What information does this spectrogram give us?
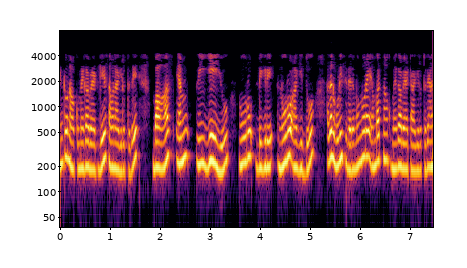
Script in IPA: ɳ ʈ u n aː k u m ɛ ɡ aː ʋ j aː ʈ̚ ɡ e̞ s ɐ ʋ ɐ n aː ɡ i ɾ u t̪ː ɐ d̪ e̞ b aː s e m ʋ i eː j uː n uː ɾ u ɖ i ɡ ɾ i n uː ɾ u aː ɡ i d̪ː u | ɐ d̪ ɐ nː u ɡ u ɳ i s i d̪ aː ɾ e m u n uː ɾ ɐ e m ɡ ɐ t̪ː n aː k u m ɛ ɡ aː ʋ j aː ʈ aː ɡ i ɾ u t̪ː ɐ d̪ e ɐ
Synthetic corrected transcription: ɳ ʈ u n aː k u m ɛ ɡ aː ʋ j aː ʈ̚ ɡ e̞ s ɐ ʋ ɐ n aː ɡ i ɾ u t̪ː ɐ d̪ e̞ b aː s e m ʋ i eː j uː n uː ɾ u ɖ i ɡ ɾ i n uː ɾ u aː ɡ i d̪ː u | ɐ d̪ ɐ nː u ɡ u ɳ i s i d̪ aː ɾ e m u nː uː ɾ ɐ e m b ɐ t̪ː n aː k u m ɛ ɡ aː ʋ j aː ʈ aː ɡ i ɾ u t̪ː ɐ d̪ e ɐ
